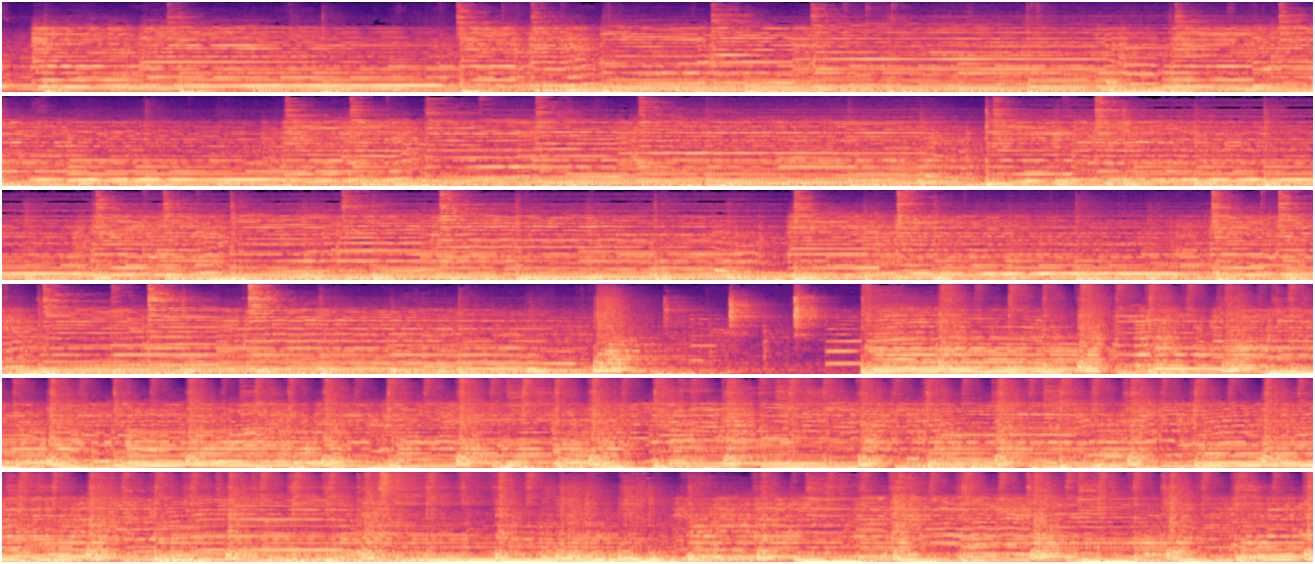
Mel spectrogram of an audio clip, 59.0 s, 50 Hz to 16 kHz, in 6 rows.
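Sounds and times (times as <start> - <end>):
live band playing guitar music: 0.0 - 59.0.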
